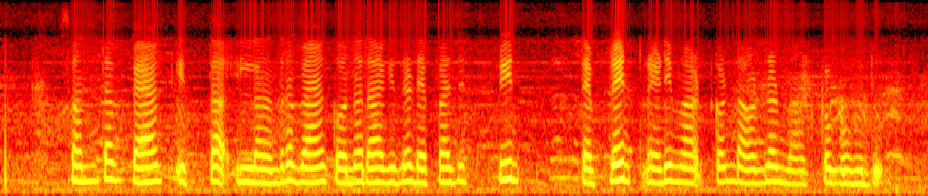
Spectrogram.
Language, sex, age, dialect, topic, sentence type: Kannada, female, 18-24, Dharwad Kannada, banking, statement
